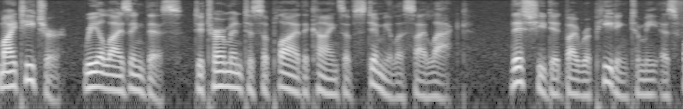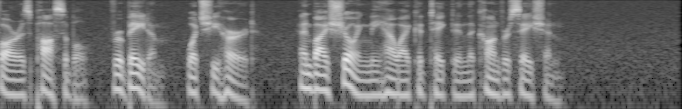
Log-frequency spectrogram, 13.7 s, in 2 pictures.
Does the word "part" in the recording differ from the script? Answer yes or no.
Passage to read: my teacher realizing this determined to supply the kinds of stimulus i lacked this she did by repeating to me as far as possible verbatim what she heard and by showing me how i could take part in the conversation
yes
